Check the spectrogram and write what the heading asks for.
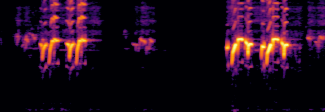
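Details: Gacor kutilang, or sooty-headed bulbul, calling to stir others into sound: two pairs of clear, hooked chirps, downslurred with a rising start, separated by near silence and faint soft notes.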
